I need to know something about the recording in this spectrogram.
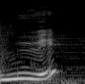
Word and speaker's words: muet: Muet, muette. Aquí es diferente. No suena la T, masculino, suena la T, femenino.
